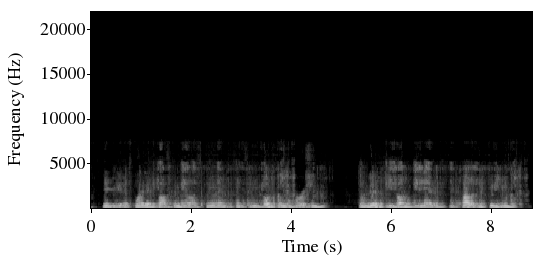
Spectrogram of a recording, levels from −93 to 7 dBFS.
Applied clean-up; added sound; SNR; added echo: neural mask model DeepFilterNet 3.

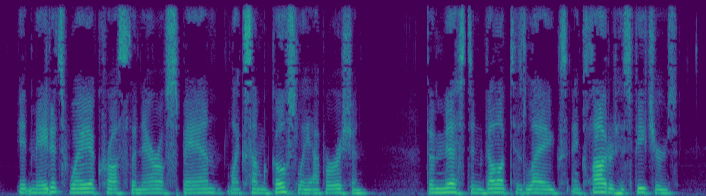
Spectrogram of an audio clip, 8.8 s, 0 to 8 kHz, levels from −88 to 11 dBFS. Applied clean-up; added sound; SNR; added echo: none; none; none; none.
